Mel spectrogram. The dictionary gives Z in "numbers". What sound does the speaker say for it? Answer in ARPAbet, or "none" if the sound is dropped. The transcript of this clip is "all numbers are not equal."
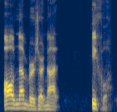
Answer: Z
